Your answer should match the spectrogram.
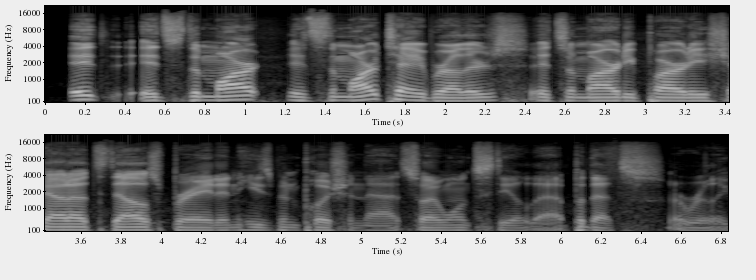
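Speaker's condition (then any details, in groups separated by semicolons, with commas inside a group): No condition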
